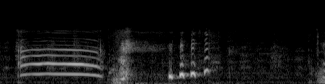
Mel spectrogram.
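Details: Pet Shepherd/Husky mix named Naga answering back during a sassy shouting contest: a long, steady tonal howl-like whine lasting nearly a second, then a breathy grunt and a quick run of short rising yips.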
